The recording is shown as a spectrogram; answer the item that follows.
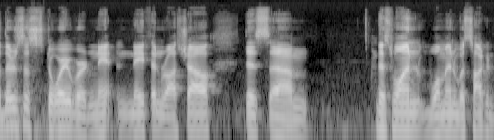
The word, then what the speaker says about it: Rothschild: Rothschild is?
